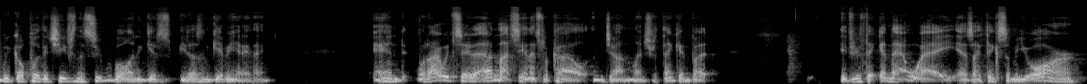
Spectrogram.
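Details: Adult male host about five to five and a half weeks after vocal cord surgery, voice improving daily but likely unchanged from yesterday after heavy voice use and no sleep; dysphonia after vocal cord surgery.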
